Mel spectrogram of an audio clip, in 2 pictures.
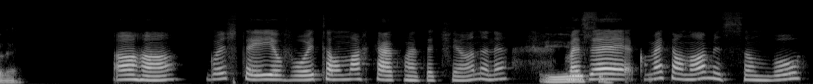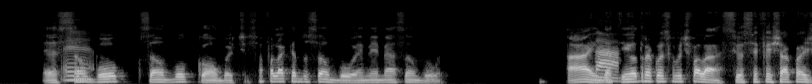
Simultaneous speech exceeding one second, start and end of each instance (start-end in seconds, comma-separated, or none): none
